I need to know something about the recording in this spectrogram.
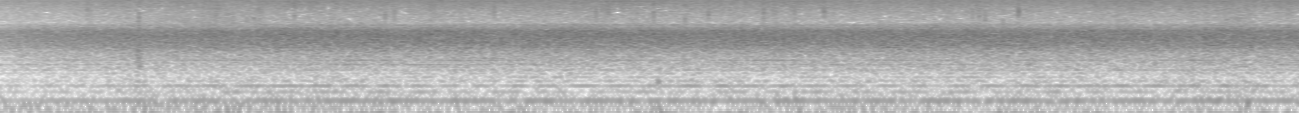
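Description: Steady radio hiss with a low hum: the open air-to-ground voice channel of the Apollo mission audio between transmissions.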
